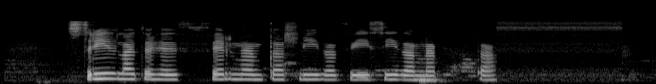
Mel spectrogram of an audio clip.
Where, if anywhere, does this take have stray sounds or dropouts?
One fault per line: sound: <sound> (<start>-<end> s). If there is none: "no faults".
no faults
